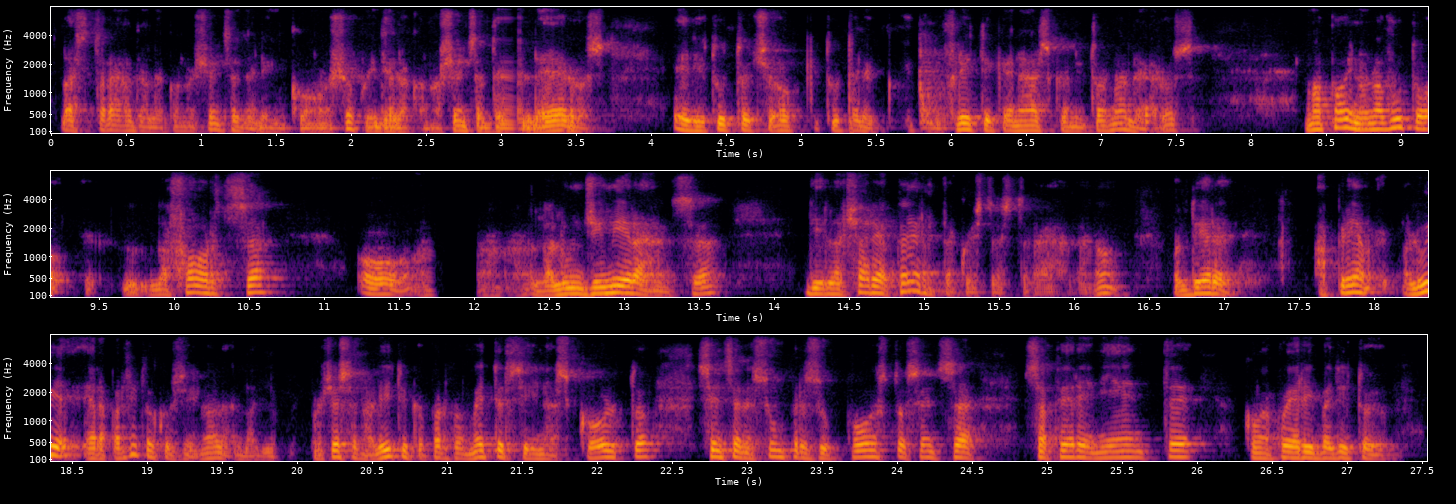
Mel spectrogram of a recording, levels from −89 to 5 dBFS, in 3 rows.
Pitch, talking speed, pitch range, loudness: 140 Hz, 140 wpm, 125-155 Hz, -20 LUFS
